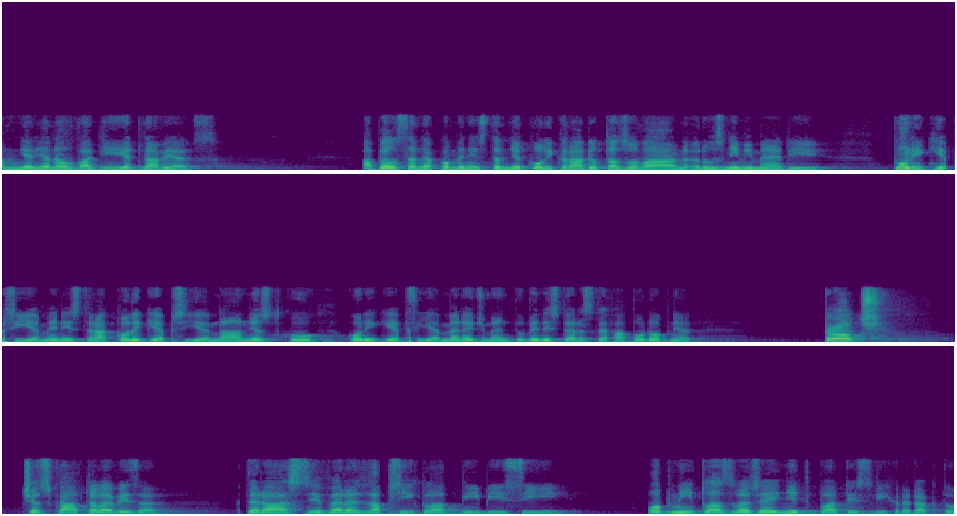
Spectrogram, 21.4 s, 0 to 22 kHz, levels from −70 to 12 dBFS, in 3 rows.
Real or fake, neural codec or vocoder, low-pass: fake; codec, 16 kHz, 1 kbps, X-Codec, WavLM features, trained on Multilingual LibriSpeech; 7.2 kHz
